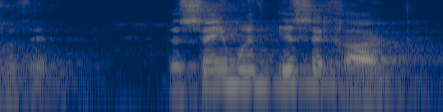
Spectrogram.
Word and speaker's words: Issachar: The same with Issachar. Issachar is always written with two scenes. You're only supposed to pronounce one.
